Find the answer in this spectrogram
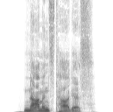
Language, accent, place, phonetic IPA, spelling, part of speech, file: German, Germany, Berlin, [ˈnaːmənsˌtaːɡəs], Namenstages, noun, De-Namenstages.ogg
- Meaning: genitive singular of Namenstag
